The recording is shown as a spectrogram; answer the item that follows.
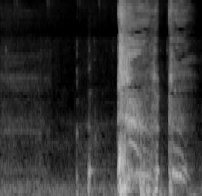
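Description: A man coughs: a sudden, loud double burst a little past a second in.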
